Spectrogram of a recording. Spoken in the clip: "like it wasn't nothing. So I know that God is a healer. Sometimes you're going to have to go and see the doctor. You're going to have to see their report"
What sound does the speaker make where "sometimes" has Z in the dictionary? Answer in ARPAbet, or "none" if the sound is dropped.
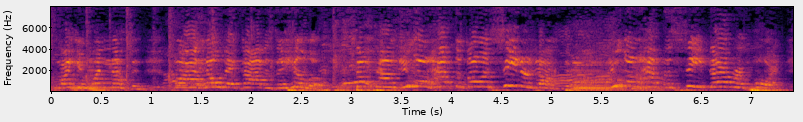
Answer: Z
